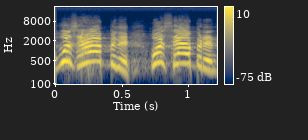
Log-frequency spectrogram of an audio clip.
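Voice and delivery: high, loud panicked cry; frantic new dad yelling for answers. Retold or imitated. Husband in the delivery room, panicked high shout. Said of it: "I was like".

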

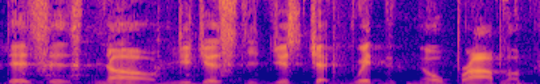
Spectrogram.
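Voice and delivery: low, soft, easy reassurance; laid-back veteran pilot calm; calm and unbothered. Retold or imitated. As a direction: shrug it off quietly. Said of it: "and I go".

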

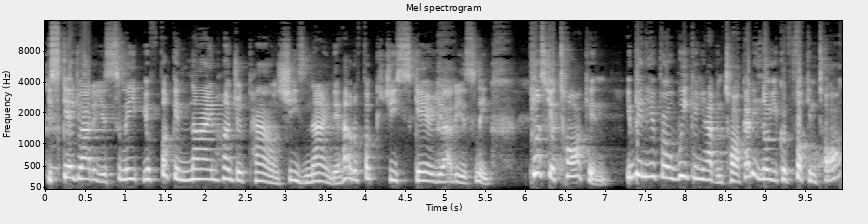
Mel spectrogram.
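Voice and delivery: high, exasperated rant; worked-up, indignant telling-off; incredulous scolding. Acted. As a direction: tell off a pet in disbelief. Berates the dragon.

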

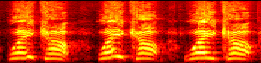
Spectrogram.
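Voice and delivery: frantic high, loud shouts; full-force repeated wake-up shout; all-out yell. A narrator's reading. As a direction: yell with all you have. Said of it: "he yelled with all he had".

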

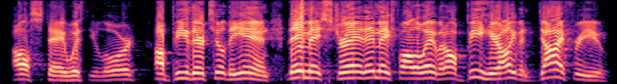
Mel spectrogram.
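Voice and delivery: acted loud, impassioned promise of loyalty; bold vow. Disciple swearing loyalty to his Lord, bold and loud.

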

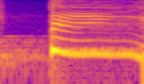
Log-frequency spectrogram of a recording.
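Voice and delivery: sudden high squeaky bing; cupid arrow bing. Pretend. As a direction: zap it out like a cartoon arrow hit. Cupid's arrow sound effect.

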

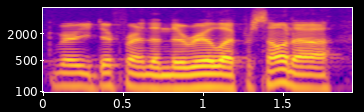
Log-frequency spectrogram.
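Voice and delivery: normal talking voice

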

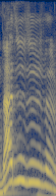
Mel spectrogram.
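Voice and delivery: high-pitched mock cry of protest; mock yell. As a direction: yell it up high like she's panicking. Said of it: "så råber hun".

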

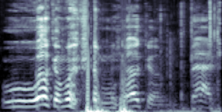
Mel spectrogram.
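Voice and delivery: big booming welcome; loud podcast intro. Acted. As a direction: announce it loudly to the listeners. Opening the podcast episode.

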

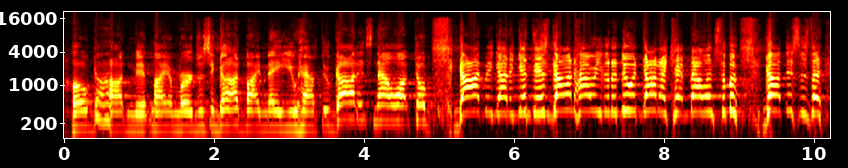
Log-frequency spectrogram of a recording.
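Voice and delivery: rising, high panicked pleading to God; frantic prayer. Retold or imitated. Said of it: "we put all of our emergencies".

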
